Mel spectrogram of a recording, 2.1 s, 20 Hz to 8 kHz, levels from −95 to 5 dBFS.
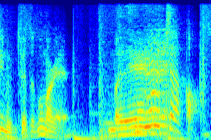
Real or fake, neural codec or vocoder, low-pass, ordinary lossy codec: fake; codec, 16 kHz, 0.5 kbps, X-Codec, HuBERT features, trained on general audio; 7.2 kHz; none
